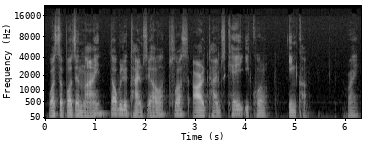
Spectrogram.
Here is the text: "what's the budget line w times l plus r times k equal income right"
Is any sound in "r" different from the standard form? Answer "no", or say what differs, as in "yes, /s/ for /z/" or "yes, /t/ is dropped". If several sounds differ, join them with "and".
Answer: no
